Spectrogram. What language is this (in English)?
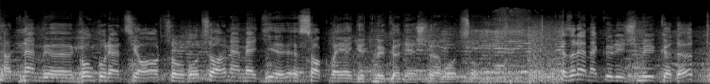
Hungarian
